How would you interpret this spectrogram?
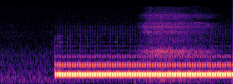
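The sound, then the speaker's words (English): A steady electronic telephone tone of a call being placed from a phone cuts in abruptly after a brief quiet moment and holds loud and unbroken, like a line ringing or dialing, with no voices present. “It's from your phone. You won't recognize the number, but.”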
